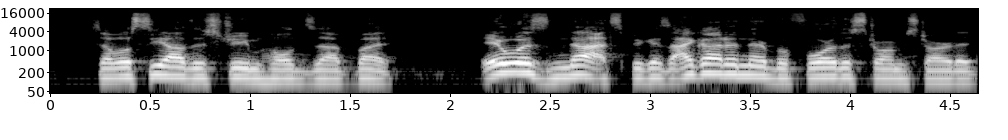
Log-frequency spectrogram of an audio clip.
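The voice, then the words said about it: Hoarse, strained voice. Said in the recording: “My voice is a little shot because we were causing delay of game penalties, all four of us.”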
